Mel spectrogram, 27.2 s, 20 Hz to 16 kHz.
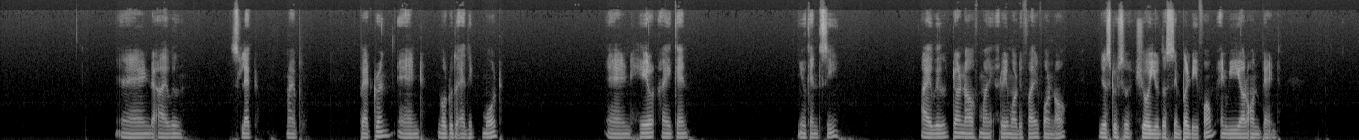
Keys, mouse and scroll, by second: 0.9 click, 1.5 shift+middle click, 1.8 middle click, 3.0 Tab, 5.0 click, 5.6 middle click, 6.9 shift+middle click, 7.4 middle click, 7.8 Tab, 8.9 shift+middle click, 9.1 middle click, 10.1 middle click, 11.6 click, 14.8 click, 17.2 middle click, 19.6 click, 20.1 click, 20.6 shift+middle click, 20.8 middle click, 25.7 click.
